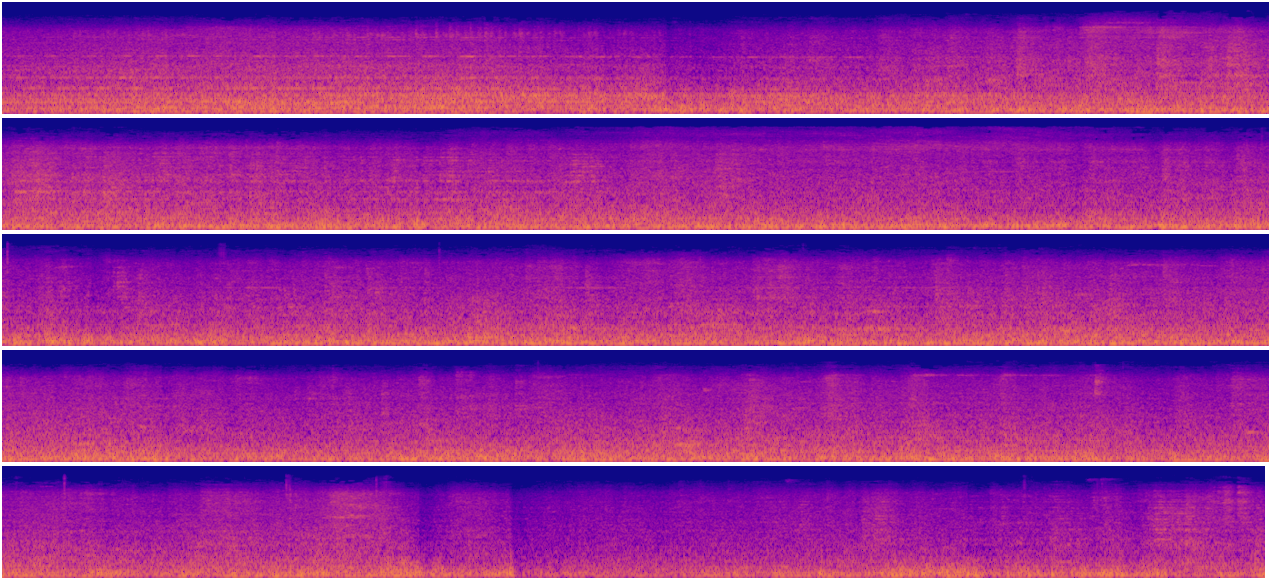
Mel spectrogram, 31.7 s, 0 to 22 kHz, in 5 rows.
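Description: A Class 66 diesel locomotive, with its EMD two-stroke engine, passes close by hauling a freight train; its engine note is heard in the first few seconds. A long rake of bogie box wagons then rolls past with a steady rumble and clatter of wheels on rail.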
